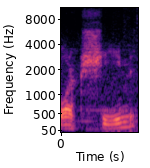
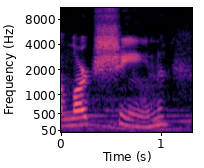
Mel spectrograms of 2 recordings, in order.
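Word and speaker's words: Larxene: going to mispronounce uh I think it's actually pronounced Lark Sheen, isn't it? Uh yeah, Lark Sheen.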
